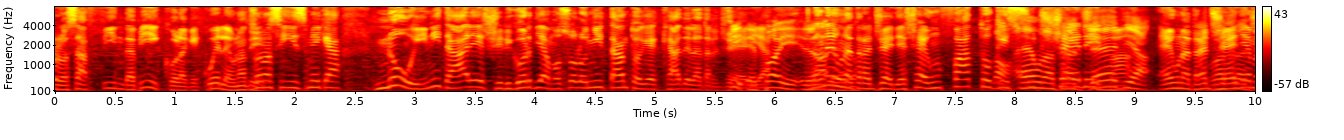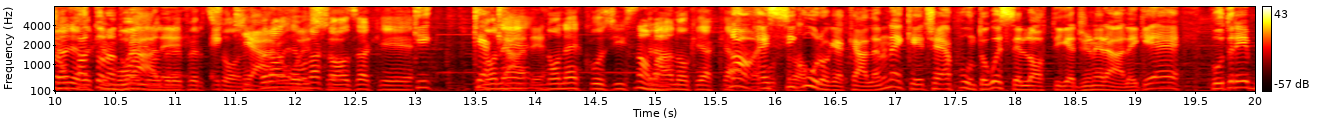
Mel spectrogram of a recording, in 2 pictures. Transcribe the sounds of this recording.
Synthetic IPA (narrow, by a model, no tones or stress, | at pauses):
losafind̪apikːolakekːwelːɛunad̪zɔnasizmika | nojinit̪aːljat͡ʃiɾikord̪jaːmosoːlooɲːit̪ːant̪okeakːaːd̪elat̪ɾad͡ʒɛ̰ːd̪ja̰pːɔjnlnonɛunat̪ɾad͡ʒɛːd̪jat͡ʃɛuɱfat̪ːokesːɛunt͡ʃɛːd̪eɛjaɛunat̪ɾad͡ʒd͡ʒɛːd̪jamadfat̪ːonat̪uɾaːleelepersɛoːknjea̰ːeɾɔɛunakɔːzakeke | kːeaknaɛːd̪ḛnonɛkːozisɾanokeakːanɔɛsːikuːɾokeakːaːd̪anonɛkːet͡ʃɛapːunt̪okwest̪oɛlːɔt̪ːikad͡ʒeneɾa̰ːlekeɛ | pːot̪ɾeb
